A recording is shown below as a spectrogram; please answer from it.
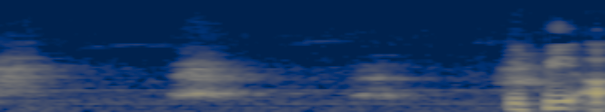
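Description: A pause in a man's speech, with soft breathy sounds from the speaker: one short breath-like sound a little under a second in and a fainter one about halfway through the remaining time.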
